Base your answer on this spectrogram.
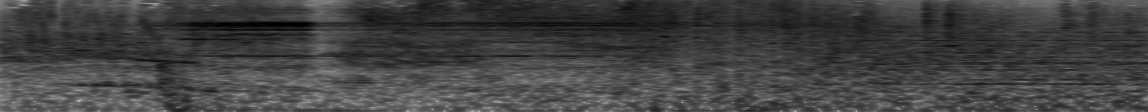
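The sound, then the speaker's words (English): Heavy explosions as Alliance frigates fire on Saren's ship in a video game space battle: a loud boom bursts in, then a sustained rumbling roar continues with crackling debris-like noise. “Alliance frigates are blasting Saren.”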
